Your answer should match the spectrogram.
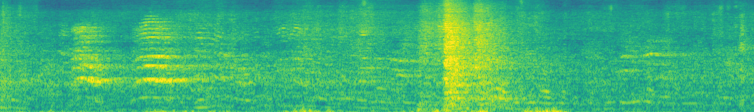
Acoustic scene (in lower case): residential area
